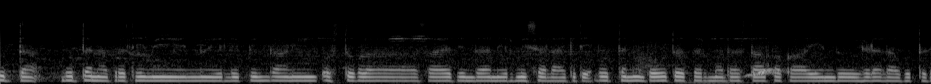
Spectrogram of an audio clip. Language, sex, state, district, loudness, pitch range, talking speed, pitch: Kannada, female, Karnataka, Dharwad, -32 LUFS, 170-175 Hz, 90 wpm, 170 Hz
